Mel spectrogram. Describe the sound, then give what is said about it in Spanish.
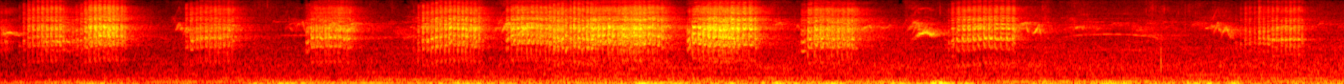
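Burrowing parrots (loro barranquero), a Patagonian species, squawk in a rapid, repeated series of harsh, loud calls, several birds overlapping, with a low rumble of wind or ambient noise underneath. “El loro barranquero es una de las especies patagónicas muy fácil de descubrir y distinguir.”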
